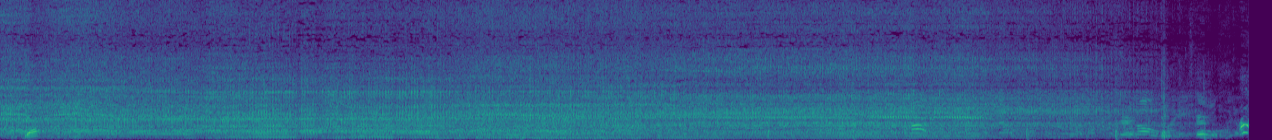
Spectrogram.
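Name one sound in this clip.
A power saw buzzes steadily, cutting through wood.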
